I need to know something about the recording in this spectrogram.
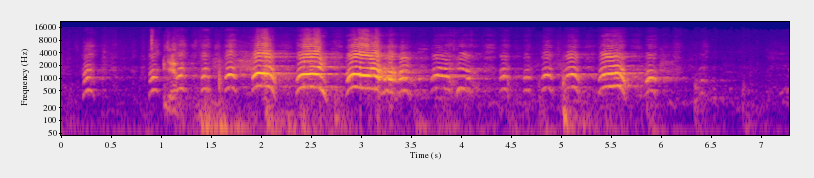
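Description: A woman cries out loudly and shrilly.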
